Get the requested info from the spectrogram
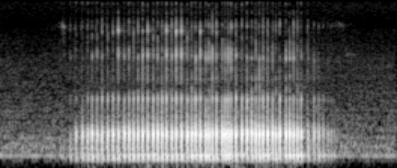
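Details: Loud snoring from a Boston Terrier dog, one drawn-out fluttering snore starting after half a second, swelling and rattling quickly for about a second and a half, then dying away, over a faint steady room hum.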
